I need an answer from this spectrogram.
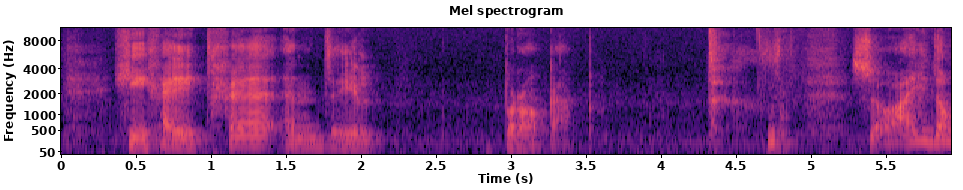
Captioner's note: laughing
